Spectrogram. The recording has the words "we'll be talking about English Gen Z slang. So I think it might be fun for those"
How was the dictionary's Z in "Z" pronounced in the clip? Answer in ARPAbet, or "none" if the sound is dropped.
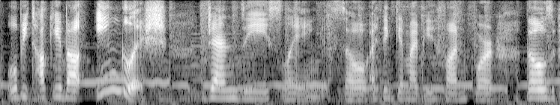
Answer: Z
